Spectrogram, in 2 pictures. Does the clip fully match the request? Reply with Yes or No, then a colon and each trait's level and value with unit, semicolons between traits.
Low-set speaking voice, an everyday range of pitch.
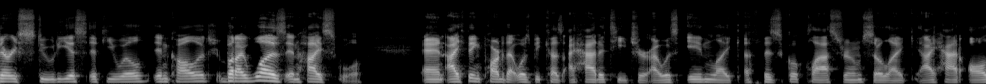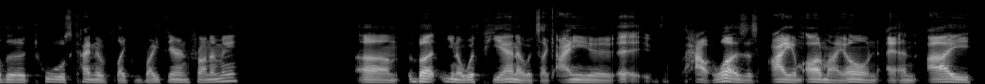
Yes: low, 115 Hz; average, 3.2 semitones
